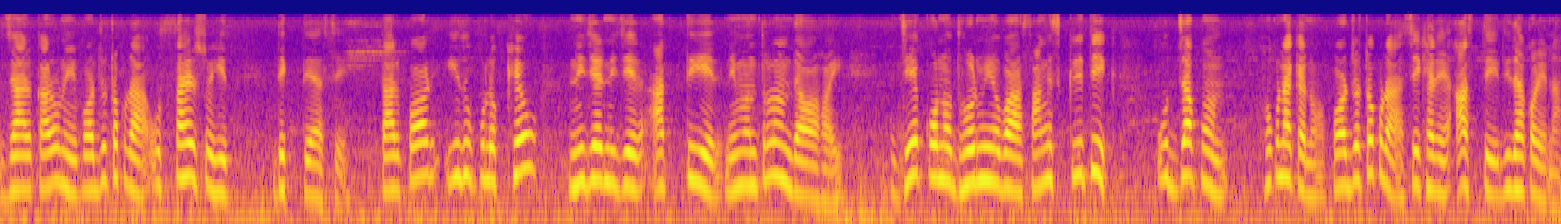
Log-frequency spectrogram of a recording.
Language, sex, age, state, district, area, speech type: Bengali, female, 45-60, West Bengal, Murshidabad, rural, spontaneous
